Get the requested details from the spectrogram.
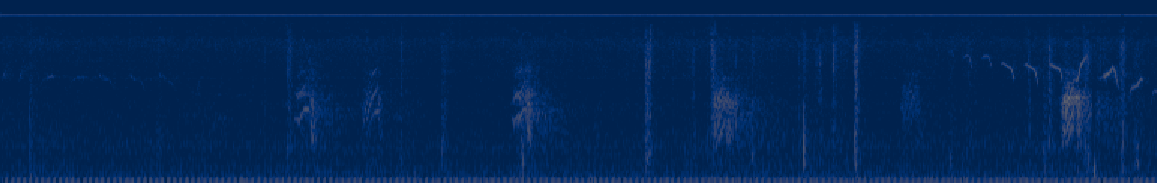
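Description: Footsteps crunch on dry dirt outdoors.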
